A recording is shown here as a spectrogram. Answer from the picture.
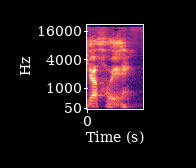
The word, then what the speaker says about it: Yahweh: Yeah, they didn't have vowels in ancient Hebrew or pointings, just consonants. We think it was probably pronounced Yahweh.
